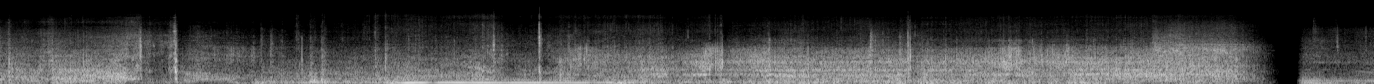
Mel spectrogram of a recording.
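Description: Skateboard wheels roll loudly over rough asphalt.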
